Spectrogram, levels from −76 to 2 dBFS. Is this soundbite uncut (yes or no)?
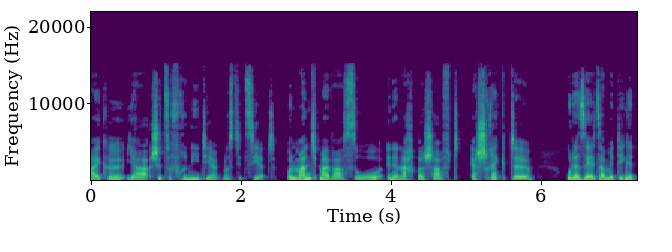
no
